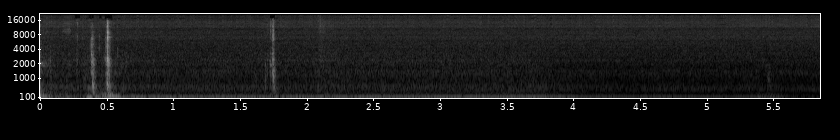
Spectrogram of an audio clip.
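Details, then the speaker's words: 2006 Cadillac STS Northstar V8, key turned in park with the car registering park; only a faint fuel pump hum priming, no starter engagement. No crank. "so i heard the hum which is the fuel pump but the starter did not start the vehicle so and then it resets"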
